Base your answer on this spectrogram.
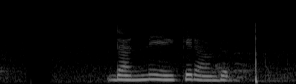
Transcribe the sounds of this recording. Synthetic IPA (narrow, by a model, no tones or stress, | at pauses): d̪anːeːkeɾaːɡə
